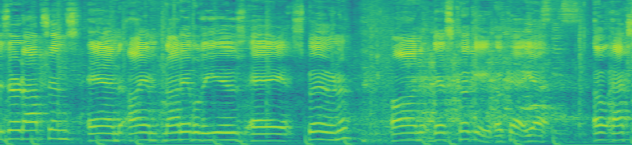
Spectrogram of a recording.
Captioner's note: crowd laughter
